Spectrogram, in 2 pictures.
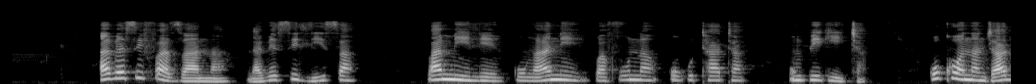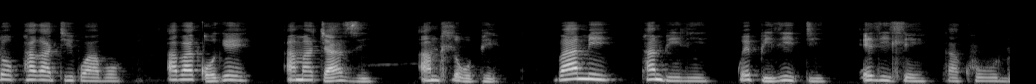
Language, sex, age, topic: North Ndebele, female, 36-49, health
